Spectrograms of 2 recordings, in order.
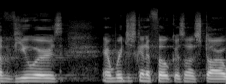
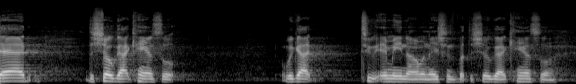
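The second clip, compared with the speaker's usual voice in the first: usual speaking voice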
